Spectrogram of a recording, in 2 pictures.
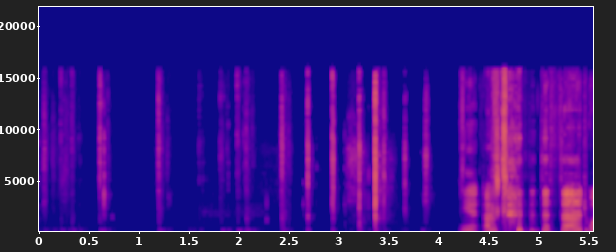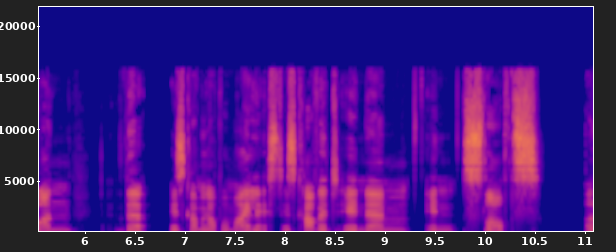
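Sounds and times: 
typing on a computer keyboard: 0:00.0 - 0:03.6
speech: 0:04.2 - 0:11.0.

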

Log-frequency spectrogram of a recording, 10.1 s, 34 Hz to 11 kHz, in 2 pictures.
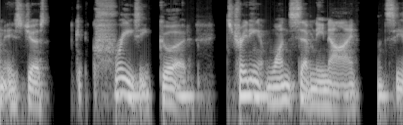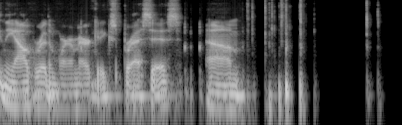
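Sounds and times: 
speech: 0:00.2 - 0:08.7
typing on a computer keyboard on a mobile setup: 0:08.1 - 0:09.0.

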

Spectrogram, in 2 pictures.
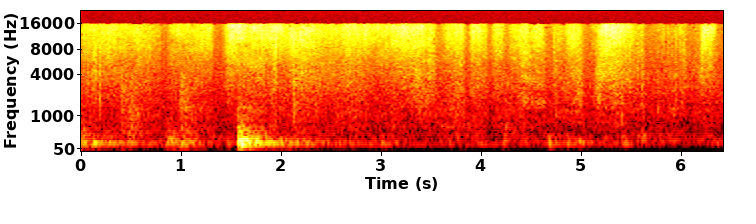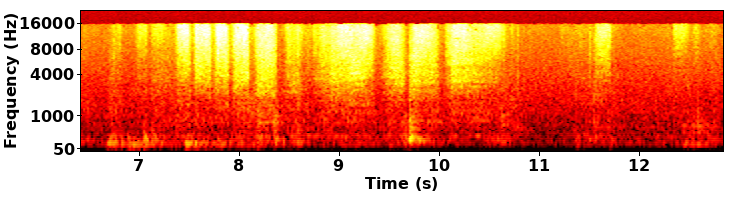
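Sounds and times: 
wipe rubbing a counter: 0:00.1 - 0:06.4, 0:07.0 - 0:10.7.

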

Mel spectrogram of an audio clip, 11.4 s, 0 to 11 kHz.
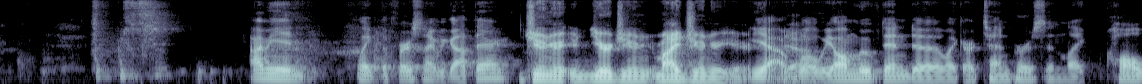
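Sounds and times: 
loud sneeze: 0:01.0 - 0:01.7
speech: 0:02.5 - 0:11.4.

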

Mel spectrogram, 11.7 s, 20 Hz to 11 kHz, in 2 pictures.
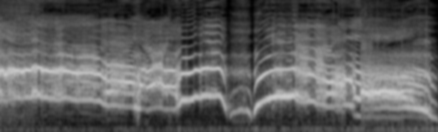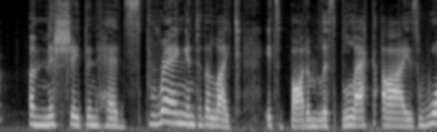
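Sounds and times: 
woman's shrill blood-curdling scream: 0:00.0 - 0:05.9
speech: 0:06.2 - 0:11.6.

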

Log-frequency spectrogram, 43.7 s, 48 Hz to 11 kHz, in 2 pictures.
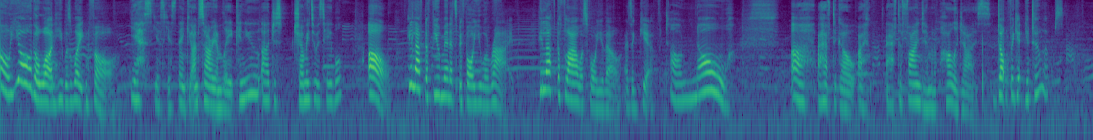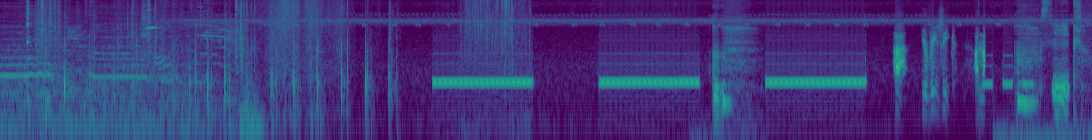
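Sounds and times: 
speech: 0:00.2 - 0:14.7, 0:15.8 - 0:21.3, 0:40.6 - 0:43.6
footsteps: 0:22.4 - 0:29.9
rustling: 0:27.0 - 0:29.0
ringback tones on an outgoing phone call: 0:30.5 - 0:32.5, 0:33.8 - 0:35.9, 0:37.2 - 0:39.2.

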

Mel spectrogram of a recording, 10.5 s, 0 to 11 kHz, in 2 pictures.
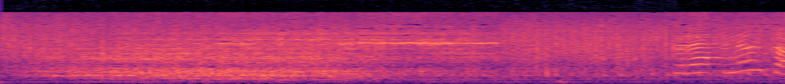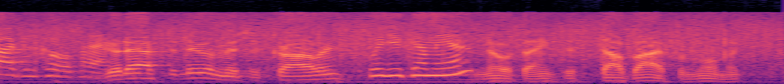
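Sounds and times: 
car driving up with engine rumbling: 0:00.0 - 0:05.3
faint high whine: 0:00.0 - 0:10.4
speech: 0:04.7 - 0:10.3.

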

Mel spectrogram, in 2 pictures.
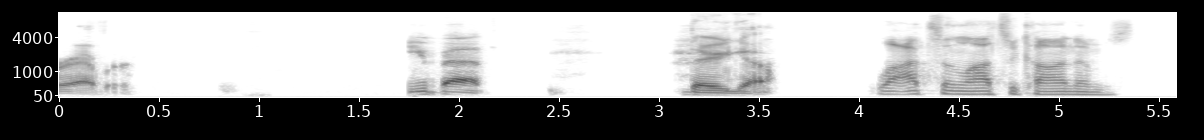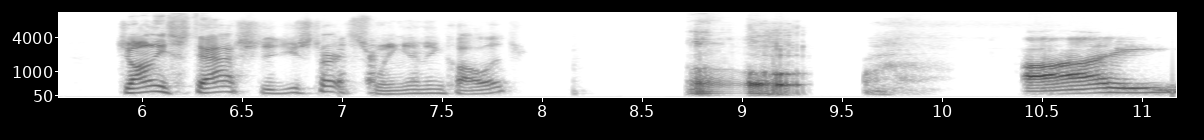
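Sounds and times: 
speech: 0:01.8 - 0:02.2, 0:03.1 - 0:08.0, 0:08.7 - 0:09.2, 0:10.4 - 0:11.1
person burping: 0:08.7 - 0:10.0.

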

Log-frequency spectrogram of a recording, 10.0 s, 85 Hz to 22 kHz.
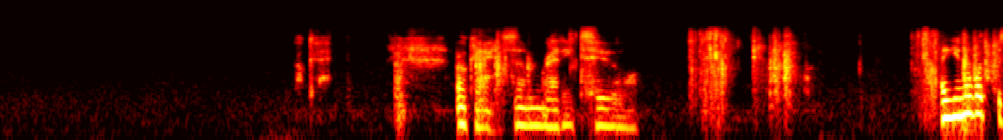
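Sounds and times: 
speech: 0:04.6 - 0:06.4, 0:09.4 - 0:10.0
cards being shuffled with papery riffling: 0:06.9 - 0:10.0.

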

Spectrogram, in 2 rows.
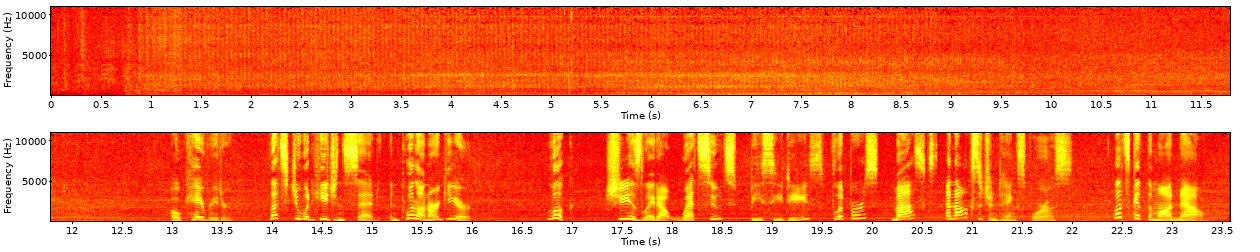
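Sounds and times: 
dive boat motor running: 0:00.4 - 0:23.5
speech: 0:13.0 - 0:16.1, 0:16.8 - 0:23.5.

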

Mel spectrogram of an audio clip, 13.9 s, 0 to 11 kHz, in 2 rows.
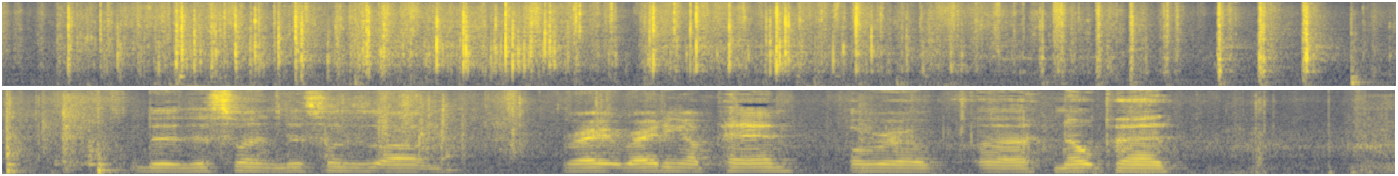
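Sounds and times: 
paper being rolled up: 0:00.0 - 0:06.0, 0:08.3 - 0:09.7
speech: 0:07.7 - 0:12.9.

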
